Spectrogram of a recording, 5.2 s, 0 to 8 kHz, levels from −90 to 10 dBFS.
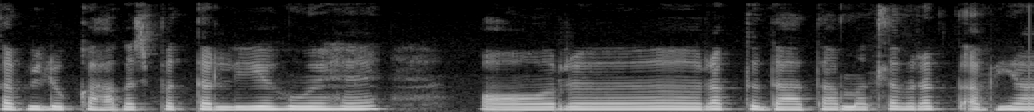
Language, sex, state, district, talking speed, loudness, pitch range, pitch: Hindi, female, Chhattisgarh, Bastar, 150 wpm, -15 LUFS, 205-215 Hz, 210 Hz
